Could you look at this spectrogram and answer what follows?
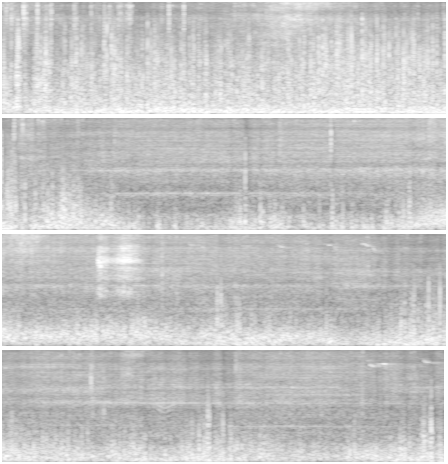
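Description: Wind buffeting the microphone of a phone held on a moving motorcycle, over the rush of the ride. The buffeting is heaviest for the first four seconds or so, then eases to a lighter, steady rush.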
